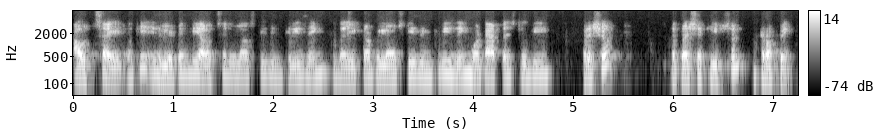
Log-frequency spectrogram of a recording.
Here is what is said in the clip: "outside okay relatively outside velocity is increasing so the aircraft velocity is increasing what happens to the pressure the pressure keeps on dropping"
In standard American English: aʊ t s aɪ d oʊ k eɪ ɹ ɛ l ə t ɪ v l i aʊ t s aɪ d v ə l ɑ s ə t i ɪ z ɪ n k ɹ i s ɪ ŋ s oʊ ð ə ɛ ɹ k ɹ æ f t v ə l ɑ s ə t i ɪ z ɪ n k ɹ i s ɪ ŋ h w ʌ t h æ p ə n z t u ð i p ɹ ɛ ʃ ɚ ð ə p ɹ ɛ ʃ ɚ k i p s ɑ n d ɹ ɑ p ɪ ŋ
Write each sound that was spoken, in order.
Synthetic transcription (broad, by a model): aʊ t s aɪ d oʊ k eɪ ɹ ɛ l ə t ɪ v l i aʊ t s aɪ d v ə l ɑ s ə t i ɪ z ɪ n k ɹ i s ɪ ŋ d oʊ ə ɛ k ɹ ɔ t v ə l ɑ s ə t i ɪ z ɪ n k ɹ i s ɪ ŋ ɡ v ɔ t h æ p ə n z t u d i p ɹ ɛ ʃ ɚ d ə p ɹ ɛ ʃ ɚ k i p s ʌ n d ɹ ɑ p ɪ ŋ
